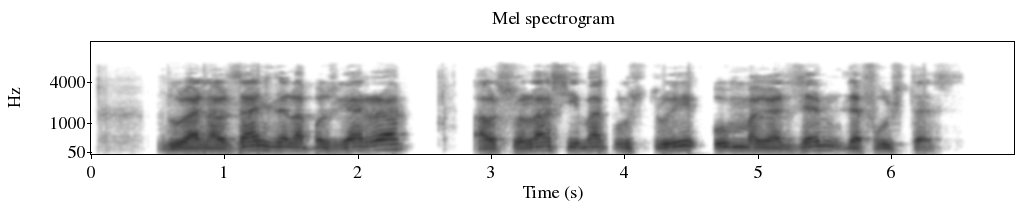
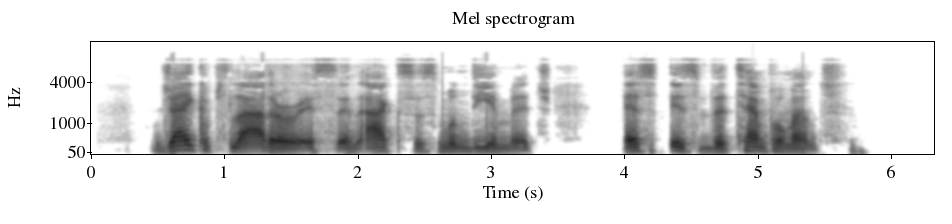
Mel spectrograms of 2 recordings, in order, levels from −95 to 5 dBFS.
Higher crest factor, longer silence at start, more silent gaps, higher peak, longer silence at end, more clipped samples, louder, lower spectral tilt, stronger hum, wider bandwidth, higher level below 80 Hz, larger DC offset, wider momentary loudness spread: about the same, 18 dB vs 18 dB; about the same, 0.5 s vs 0.45 s; about the same, 2.44-2.58 s, 2.75-2.85 s vs 3.73-3.97 s; about the same, -2 dBFS vs 0 dBFS; second, 0.6 s vs 0.75 s; neither; second, -20 LUFS vs -17 LUFS; about the same, -6 dB/octave vs -5.5 dB/octave; neither; second, 7.8 kHz vs 9.4 kHz; about the same, -56 dBFS vs -56 dBFS; neither; second, 8 LU vs 11 LU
